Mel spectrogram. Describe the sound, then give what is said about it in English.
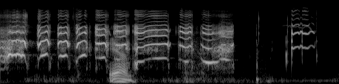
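A voice imitates dolphin song, a little song performed for the dolphins, with a run of high, squeaky chirps and whistles: several quick bursts, a sliding pitch sweep, then longer warbling tones, a pause, and a final rising squeal. “We got a little song we do for the dolphins. It goes like this.”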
